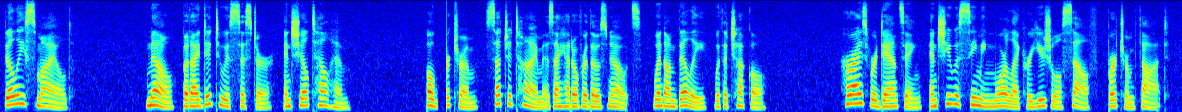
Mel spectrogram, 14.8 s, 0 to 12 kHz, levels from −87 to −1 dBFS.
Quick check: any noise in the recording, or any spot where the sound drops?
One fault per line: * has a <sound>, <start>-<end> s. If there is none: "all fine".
* has a dropout, 5.5-5.6 s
